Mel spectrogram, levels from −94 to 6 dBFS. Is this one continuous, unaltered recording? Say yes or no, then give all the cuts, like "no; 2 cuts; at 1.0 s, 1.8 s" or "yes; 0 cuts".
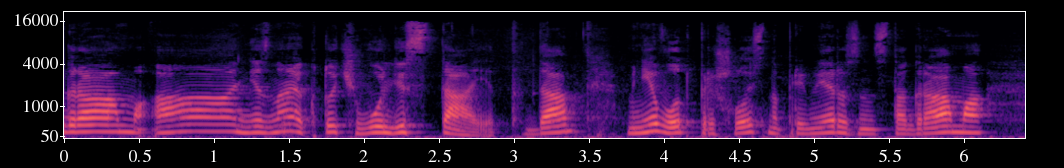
yes; 0 cuts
